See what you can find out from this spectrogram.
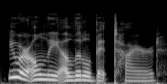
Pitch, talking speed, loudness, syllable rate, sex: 200 Hz, 250 wpm, -16 LUFS, 7.4 syllables/s, female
